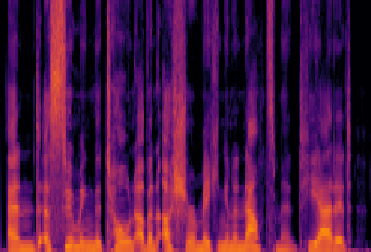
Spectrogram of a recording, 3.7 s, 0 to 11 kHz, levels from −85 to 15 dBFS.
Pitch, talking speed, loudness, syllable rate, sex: 225 Hz, 195 wpm, -17 LUFS, 6.0 syllables/s, female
